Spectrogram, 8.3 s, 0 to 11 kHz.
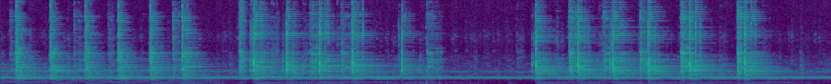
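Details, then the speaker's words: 1860 Black Forest wooden-movement clock after rebushing and adjustment: lower then upper gong ring cleanly with sustained notes. Earlier bad sound came from the inside gong touching the wooden base. Lower gong still needs slight upward adjustment. "So now I need to adjust it so it comes down some. Now listen. Lower gong, upper gong."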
